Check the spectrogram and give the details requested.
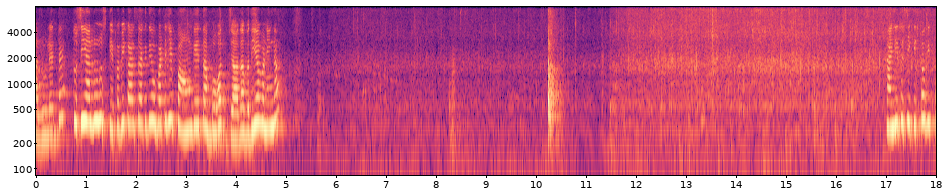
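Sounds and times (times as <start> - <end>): vegetables sizzling in oil: 0.0 - 18.0
sharp knock: 10.2 - 10.6.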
